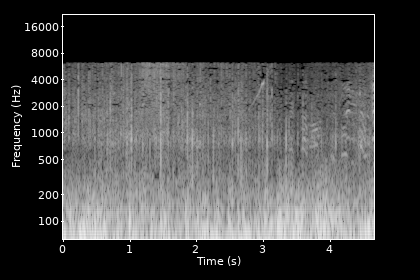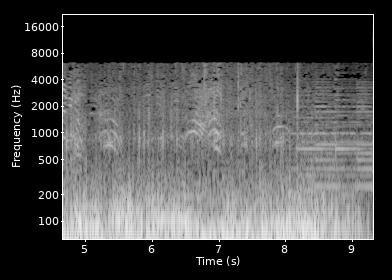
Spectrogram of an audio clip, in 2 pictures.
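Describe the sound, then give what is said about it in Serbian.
Fast horse hoofbeats drum in a rapid, continuous gallop, loud and dense from start to finish with little variation. “Evo sad ćemo da čujemo taj topot konja, pa da vidimo da li je to baš tako.”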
